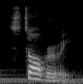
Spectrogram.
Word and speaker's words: strawberry: 3 syllables ရှိပါတယ် second syllable မှာ stretch လုပ်ပါတယ် strawberry သူလည်း3 syllables ရှိပါတယ်ဒါပေမဲ့first syllable ဖြစ်တဲ့ straw မှာ stretch လုပ်ရပါတယ်အဲ့ဒါဆိုလို့ရှိရင်ကျမတို့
